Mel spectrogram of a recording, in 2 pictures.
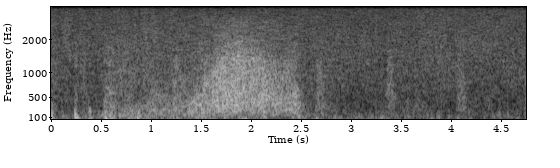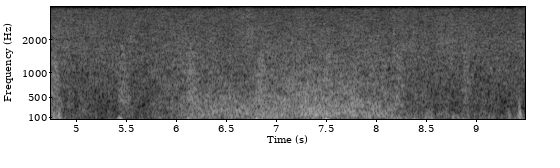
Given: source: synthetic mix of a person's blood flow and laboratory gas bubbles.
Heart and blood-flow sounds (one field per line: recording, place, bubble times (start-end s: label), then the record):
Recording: Doppler ultrasound of blood flow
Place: subclavian vein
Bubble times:
no bubbles
From the record:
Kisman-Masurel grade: 000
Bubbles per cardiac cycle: 0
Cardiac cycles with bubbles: 0%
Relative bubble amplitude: no bubbles discernible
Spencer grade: 0 (complete lack of bubble signals)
